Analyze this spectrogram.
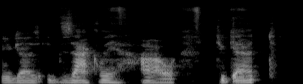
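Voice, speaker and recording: A man's voice, very deep and low in pitch, comes across somewhat breathy. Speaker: automation tutorial creator. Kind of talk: screen-share tutorial. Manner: fast; casual, filler-heavy.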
